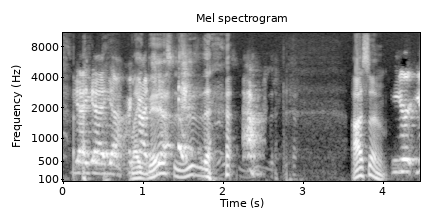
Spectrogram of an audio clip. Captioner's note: laughing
